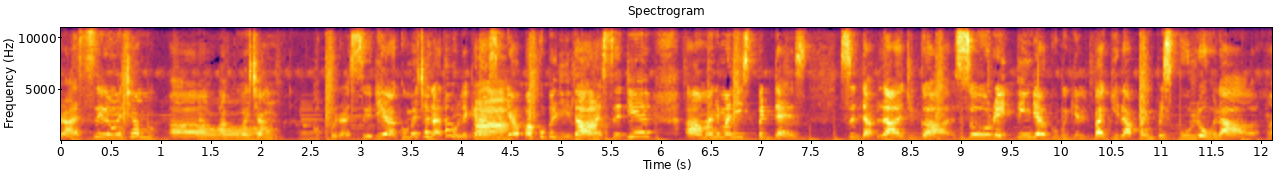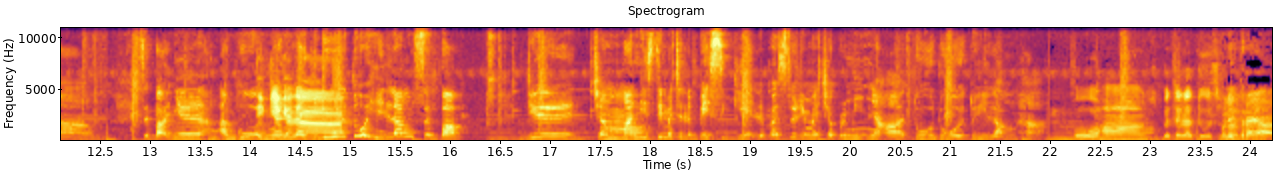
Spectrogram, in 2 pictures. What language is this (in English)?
Malay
